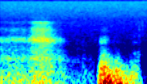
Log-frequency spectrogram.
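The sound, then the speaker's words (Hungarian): Someone breathes heavily into a microphone: breathy puffs of air, a soft hissy exhale, then a louder, rumbling gust of breath right against it, with no speech. “ne szuszogj bele, ne szuszogj bele a mikrofonba, így minden zár, Nem direkt csinálom.”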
